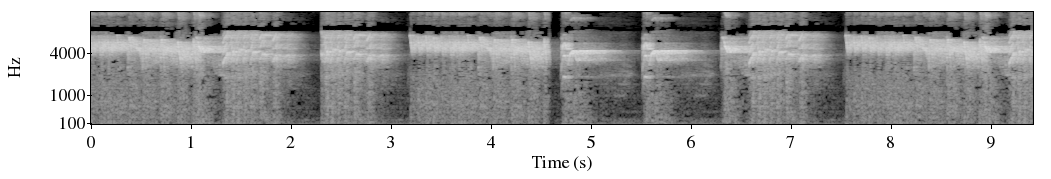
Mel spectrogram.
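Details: Kinoy song recording meant to teach and provoke other caged birds: long, continuous high, hissy twittering phrases with thin whistled notes, broken by brief pauses about every one to two seconds.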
